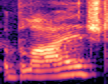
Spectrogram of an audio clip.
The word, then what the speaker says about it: obliged: So firstly, the word obliged has two syllables, and the stress is on the obliged syllable.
